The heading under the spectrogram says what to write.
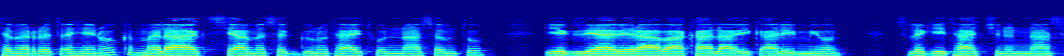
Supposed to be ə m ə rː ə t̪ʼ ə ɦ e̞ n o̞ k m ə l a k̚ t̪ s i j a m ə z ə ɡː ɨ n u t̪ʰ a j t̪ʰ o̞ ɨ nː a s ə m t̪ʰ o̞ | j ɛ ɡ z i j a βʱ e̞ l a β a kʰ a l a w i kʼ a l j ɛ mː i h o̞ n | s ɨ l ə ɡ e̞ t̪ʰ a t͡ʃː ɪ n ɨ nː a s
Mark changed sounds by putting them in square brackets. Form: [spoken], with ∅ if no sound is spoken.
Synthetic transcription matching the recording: ə m ə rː ə t̪ʼ ə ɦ e̞ n o̞ k m ə l a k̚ t̪ s i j a m ə [s] ə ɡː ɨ n u t̪ʰ a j t̪ʰ o̞ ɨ nː a s ə m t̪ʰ o̞ | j ɛ ɡ z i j a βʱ e̞ [ɾ] a β a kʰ a l a w i kʼ a l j ɛ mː i h o̞ n | s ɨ l ə ɡ e̞ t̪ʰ a t͡ʃː ɪ n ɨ nː a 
